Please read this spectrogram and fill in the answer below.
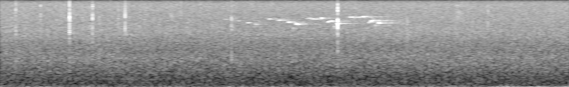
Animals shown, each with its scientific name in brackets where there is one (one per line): Blackburnian Warbler (Setophaga fusca)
